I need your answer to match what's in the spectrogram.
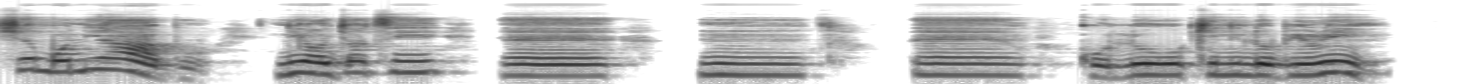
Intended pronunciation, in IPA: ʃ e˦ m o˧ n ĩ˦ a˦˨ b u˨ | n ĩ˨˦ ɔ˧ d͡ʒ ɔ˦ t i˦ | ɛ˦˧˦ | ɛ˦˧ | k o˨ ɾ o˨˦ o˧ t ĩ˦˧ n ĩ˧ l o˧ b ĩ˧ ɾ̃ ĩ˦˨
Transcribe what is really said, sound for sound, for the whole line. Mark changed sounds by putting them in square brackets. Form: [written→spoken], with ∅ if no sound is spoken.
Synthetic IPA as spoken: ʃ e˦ m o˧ n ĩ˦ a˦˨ b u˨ | n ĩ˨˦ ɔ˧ d͡ʒ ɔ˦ t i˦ | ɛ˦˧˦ | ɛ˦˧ | k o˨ [ɾ→l] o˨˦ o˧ [t→k] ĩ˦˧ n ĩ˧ l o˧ b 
